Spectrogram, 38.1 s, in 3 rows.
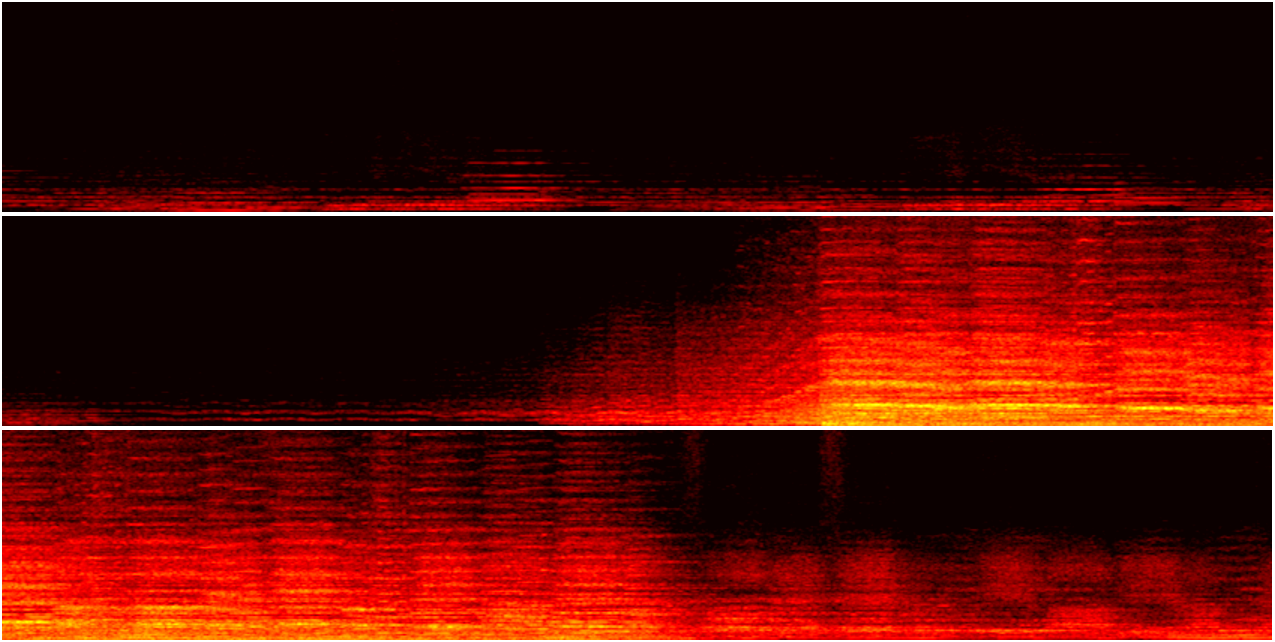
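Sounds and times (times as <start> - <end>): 
chorus singing: 3.2 - 5.4, 9.0 - 11.1, 18.4 - 38.1
mezzo-soprano singing: 20.1 - 38.1.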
